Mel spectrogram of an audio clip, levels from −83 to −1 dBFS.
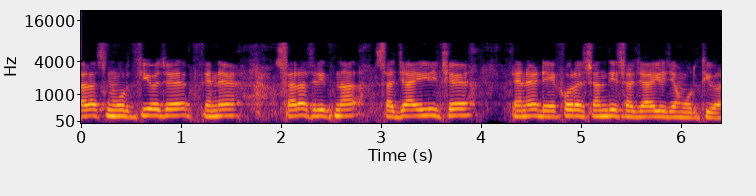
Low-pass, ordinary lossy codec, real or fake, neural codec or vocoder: none; none; fake; codec, 16 kHz, 4.8 kbps, FACodec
